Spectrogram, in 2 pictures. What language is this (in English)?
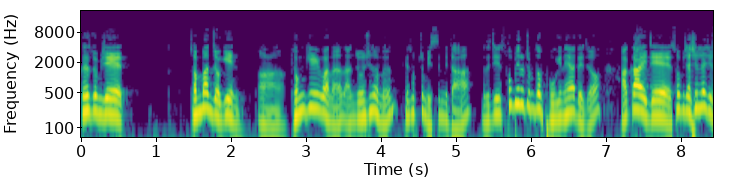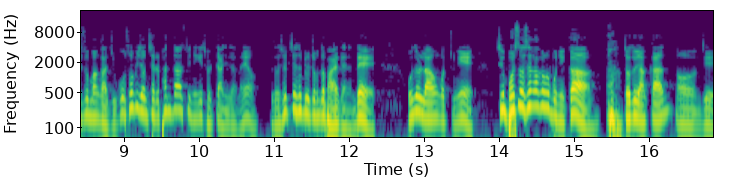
Korean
